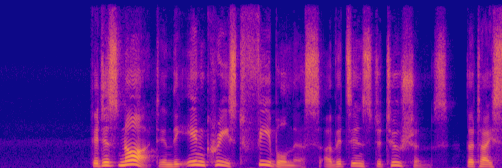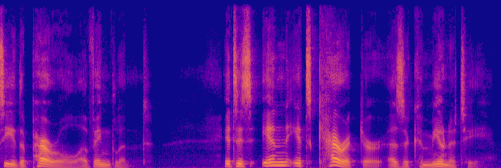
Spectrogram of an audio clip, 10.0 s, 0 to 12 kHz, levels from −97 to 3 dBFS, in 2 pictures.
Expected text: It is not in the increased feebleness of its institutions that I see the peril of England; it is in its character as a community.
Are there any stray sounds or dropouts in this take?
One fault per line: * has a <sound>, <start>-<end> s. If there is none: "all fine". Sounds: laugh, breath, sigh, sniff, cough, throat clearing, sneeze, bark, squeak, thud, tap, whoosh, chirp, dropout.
all fine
